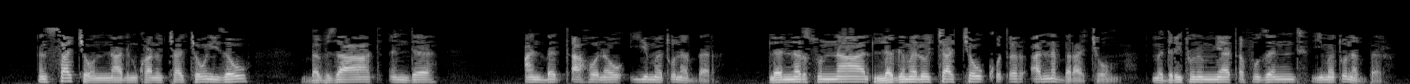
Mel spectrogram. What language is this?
Amharic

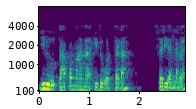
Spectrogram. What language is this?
Kannada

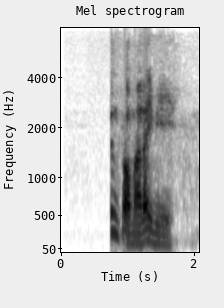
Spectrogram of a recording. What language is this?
Thai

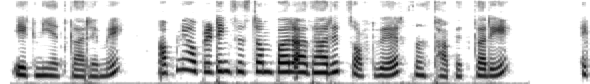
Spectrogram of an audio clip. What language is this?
Hindi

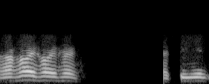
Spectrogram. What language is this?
Santali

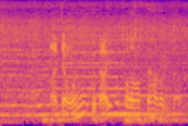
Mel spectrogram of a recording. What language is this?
Japanese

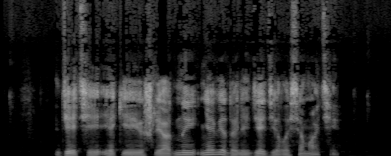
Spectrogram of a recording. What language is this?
Belarusian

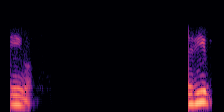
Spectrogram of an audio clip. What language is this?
Sanskrit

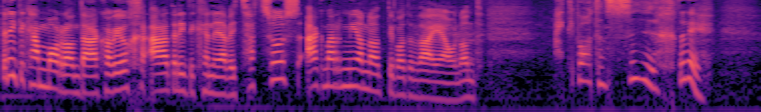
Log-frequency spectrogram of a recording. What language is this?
Welsh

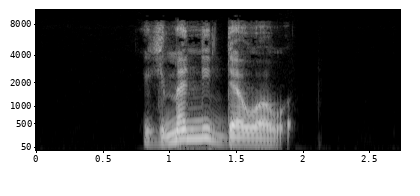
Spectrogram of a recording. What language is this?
Kabyle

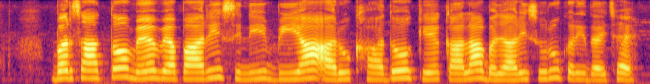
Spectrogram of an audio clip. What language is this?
Maithili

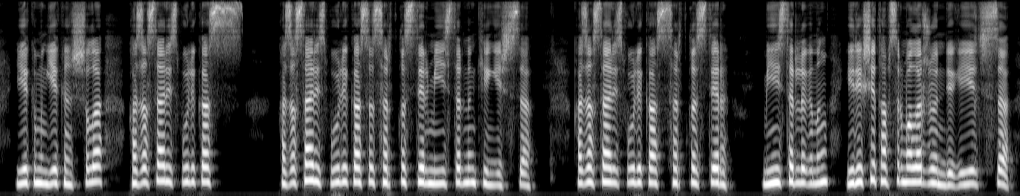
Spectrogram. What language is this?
Kazakh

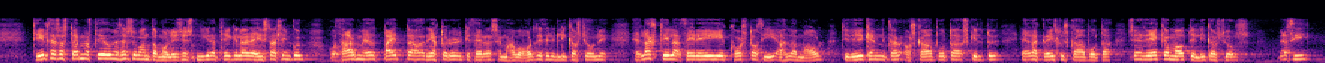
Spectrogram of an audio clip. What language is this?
Icelandic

